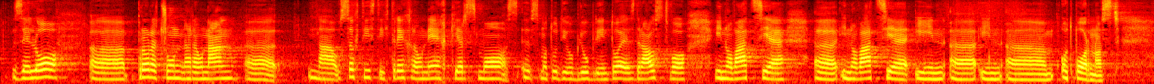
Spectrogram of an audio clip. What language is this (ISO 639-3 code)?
slv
